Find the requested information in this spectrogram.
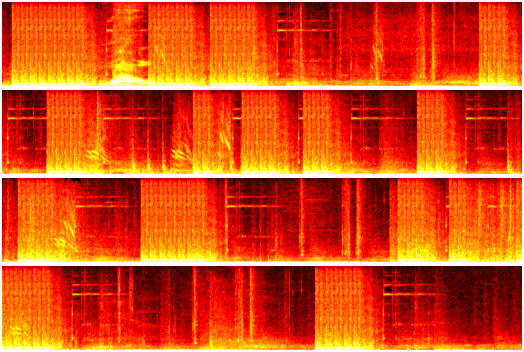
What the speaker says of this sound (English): I'm gonna go Tommy gun on this one.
